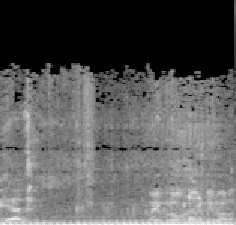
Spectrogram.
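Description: A motor vehicle engine running steadily and loudly close by, with a deep, even pulse. Voices talk faintly over it.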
